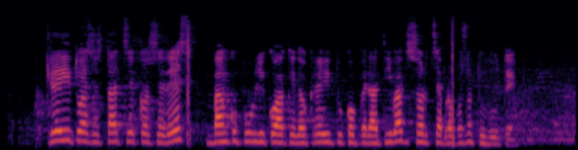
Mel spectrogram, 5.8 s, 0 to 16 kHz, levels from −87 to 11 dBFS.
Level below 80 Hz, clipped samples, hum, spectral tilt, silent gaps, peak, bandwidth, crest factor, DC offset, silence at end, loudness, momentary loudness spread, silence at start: -86 dBFS; under 0.1%; none; -5 dB/octave; none; -14 dBFS; 11 kHz; 20 dB; under 0.1%; 0.05 s; -33 LUFS; 10 LU; 0.35 s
